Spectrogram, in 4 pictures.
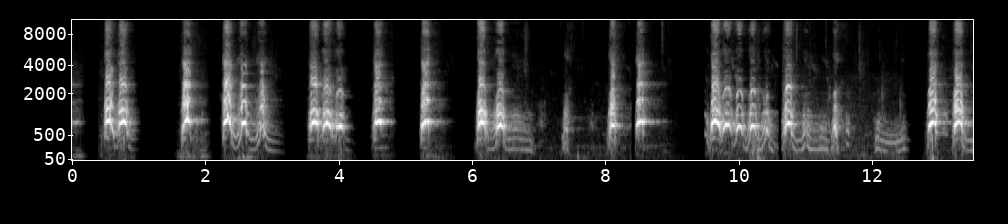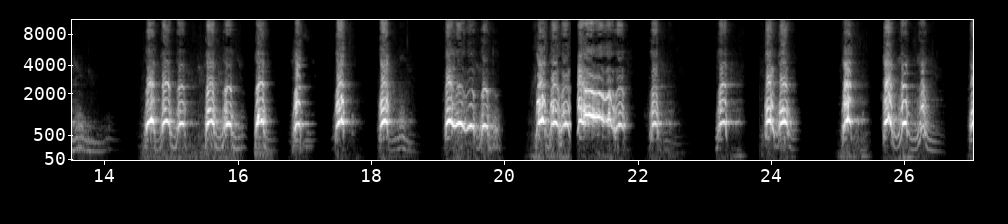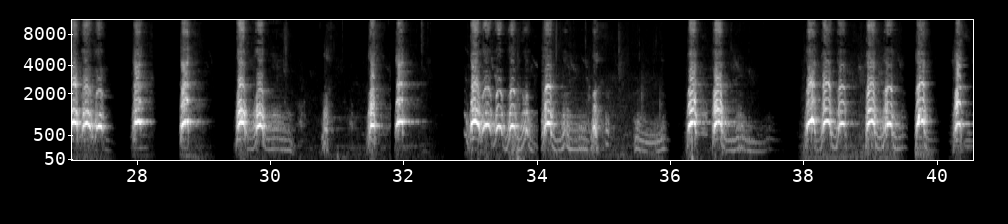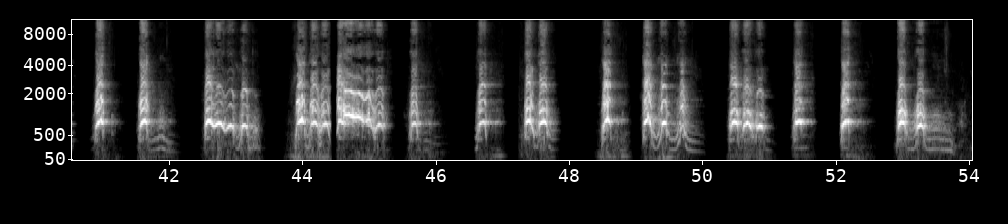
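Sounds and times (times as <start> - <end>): dog barking: 0.0 - 1.0, 1.6 - 12.2, 12.8 - 13.9, 14.5 - 37.3, 38.0 - 54.0.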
